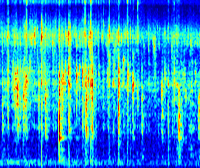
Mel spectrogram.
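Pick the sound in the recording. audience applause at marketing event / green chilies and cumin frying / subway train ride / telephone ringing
green chilies and cumin frying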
